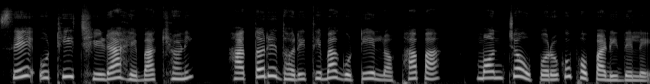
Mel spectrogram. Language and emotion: Odia, neutral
